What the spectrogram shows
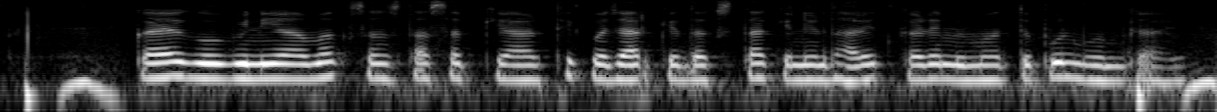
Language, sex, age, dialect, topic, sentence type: Magahi, male, 18-24, Western, banking, statement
